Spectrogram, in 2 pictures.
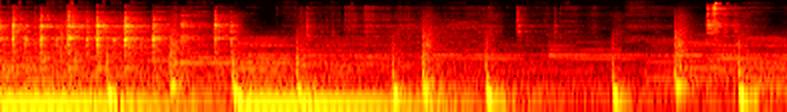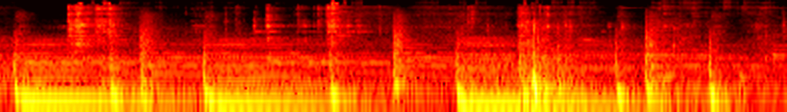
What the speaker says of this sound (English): Straight up broken glass down here.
